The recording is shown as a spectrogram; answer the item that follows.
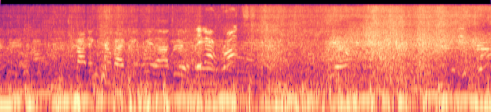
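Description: Shallow sea water washing and splashing around wading legs at the shoreline, with a louder hissing wash of water about four seconds in. Other people's voices and a steady low rumble run underneath.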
